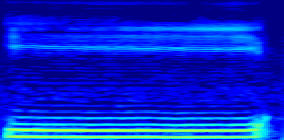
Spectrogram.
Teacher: yeah and if you say e it's the same thing again the air flows all the way from the bottom of the throat out through the front of the mouth except for the middle of the tongue becomes more raised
